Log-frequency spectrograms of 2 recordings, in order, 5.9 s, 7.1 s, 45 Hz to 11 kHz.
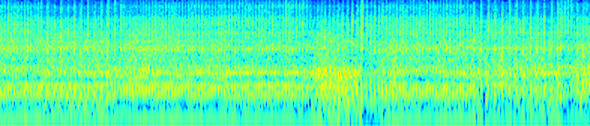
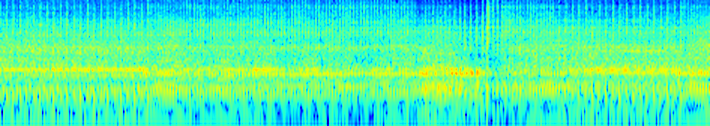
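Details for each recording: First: Small single-cylinder mower engine on 87 octane fuel stored 13–14 months, choke on: steady high-speed buzz with a brief dip midway, otherwise even; running fine. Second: Small lawn mower engine in a fuel additive experiment, running unevenly with a ragged, wavering, surging beat on part choke; it still needs a feathered choke.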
